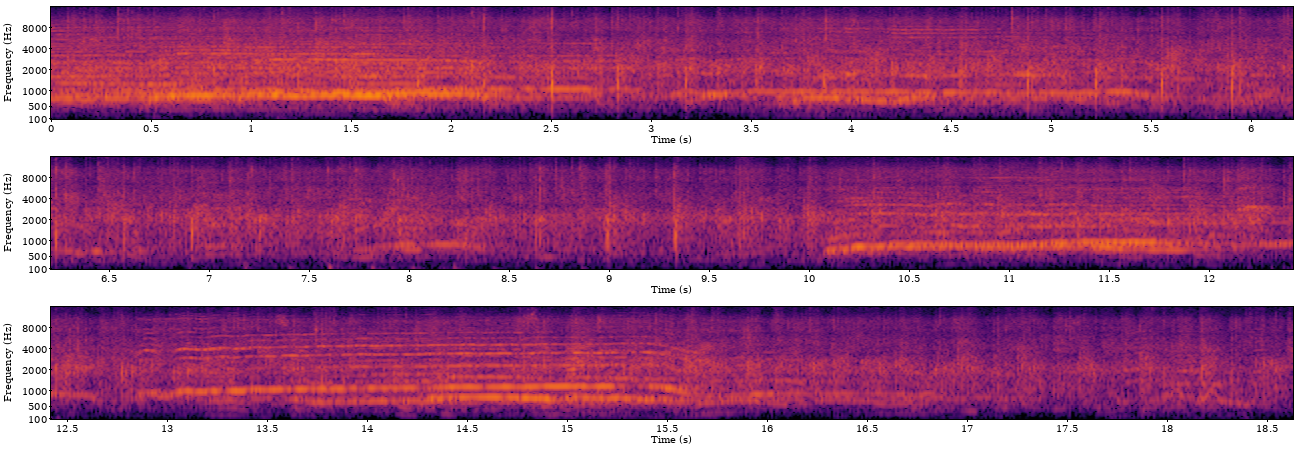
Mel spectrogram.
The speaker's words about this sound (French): Du coup, est-ce qu'on peut juste, s'il vous plaît, faire un dernier round d'applaudissements pour tous les candidats qui ont été incroyables ce soir ?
